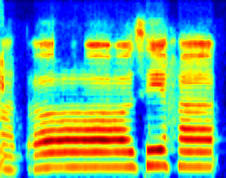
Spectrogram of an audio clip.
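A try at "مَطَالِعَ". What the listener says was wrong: Ain itu mah bukan H. Mabaji'a ain.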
